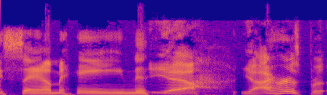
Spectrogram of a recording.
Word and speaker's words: Samhain: Samhain. It's the way it's pronounced in Celtic. We would say Samhain.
